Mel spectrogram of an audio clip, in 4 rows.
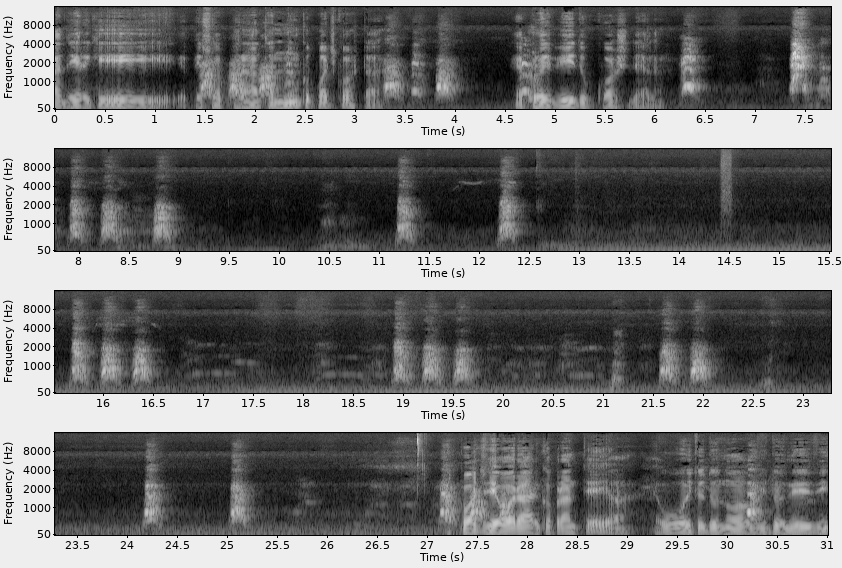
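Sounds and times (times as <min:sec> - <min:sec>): steady low hum: 0:00.0 - 0:31.0
dog barking: 0:01.4 - 0:02.6, 0:03.3 - 0:04.9, 0:06.2 - 0:09.1, 0:11.2 - 0:11.5, 0:12.2 - 0:12.6, 0:15.6 - 0:16.7, 0:18.1 - 0:22.8, 0:24.1 - 0:27.8, 0:30.2 - 0:30.5.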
